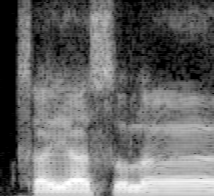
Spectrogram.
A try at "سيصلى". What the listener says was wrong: সাইয়াস না, সাইয়াস। একটু এটা মোটা, বেশ সবসময় মোটা করে হয় একটু, মুখটা একটু গোল করে।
